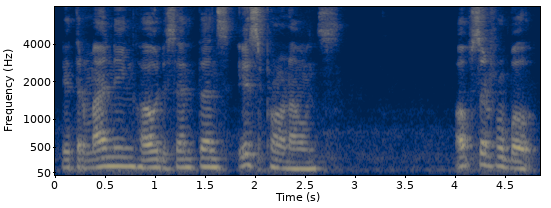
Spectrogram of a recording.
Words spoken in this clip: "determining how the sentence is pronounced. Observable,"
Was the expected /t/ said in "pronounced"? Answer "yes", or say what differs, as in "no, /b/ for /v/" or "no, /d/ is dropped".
yes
